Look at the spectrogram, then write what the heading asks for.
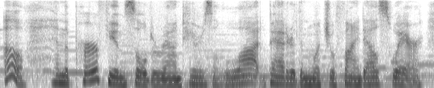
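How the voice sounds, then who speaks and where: A woman's voice: lowish voice, brisk, music in the background, lightly acted. A woman voicing a wry, worldly adult in a game, making dry remarks. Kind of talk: game cutscene voice acting.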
